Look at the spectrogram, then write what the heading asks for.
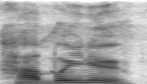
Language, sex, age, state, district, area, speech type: Bodo, male, 18-30, Assam, Kokrajhar, rural, spontaneous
